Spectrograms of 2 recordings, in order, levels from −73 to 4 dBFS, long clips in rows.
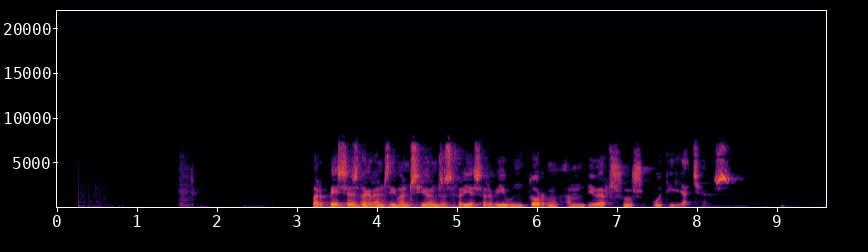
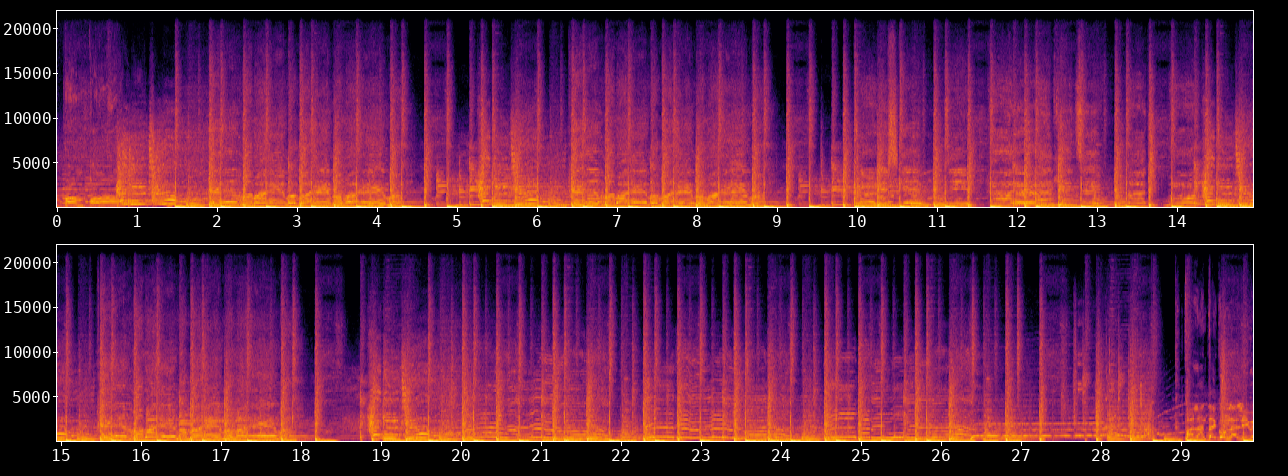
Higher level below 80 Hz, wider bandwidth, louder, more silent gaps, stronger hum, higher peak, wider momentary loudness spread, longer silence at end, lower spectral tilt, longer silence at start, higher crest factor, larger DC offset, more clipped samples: second, -56 dBFS vs -12 dBFS; second, 8.2 kHz vs over 20 kHz; second, -24 LUFS vs -10 LUFS; neither; neither; second, -6 dBFS vs 0 dBFS; first, 9 LU vs 4 LU; first, 1.15 s vs 0 s; about the same, -5 dB/octave vs -4.5 dB/octave; first, 1.55 s vs 0 s; first, 20 dB vs 8 dB; neither; neither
